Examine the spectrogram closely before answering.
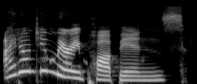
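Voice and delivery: hammed-up English accent; put-on British accent. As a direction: protest in a posh British accent. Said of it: "Americans always go to Mary Poppins".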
